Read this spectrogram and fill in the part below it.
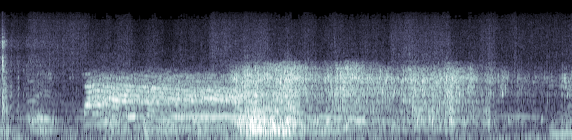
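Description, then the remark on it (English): A loud splash into a huge pot of boiling water, followed by several seconds of churning, sloshing water noise that gradually settles. “They've got a huge pot of boiling water, and they'll boil any white man alive.”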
